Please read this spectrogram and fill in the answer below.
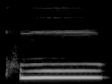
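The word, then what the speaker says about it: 酷: So, Ku is not cool, right?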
